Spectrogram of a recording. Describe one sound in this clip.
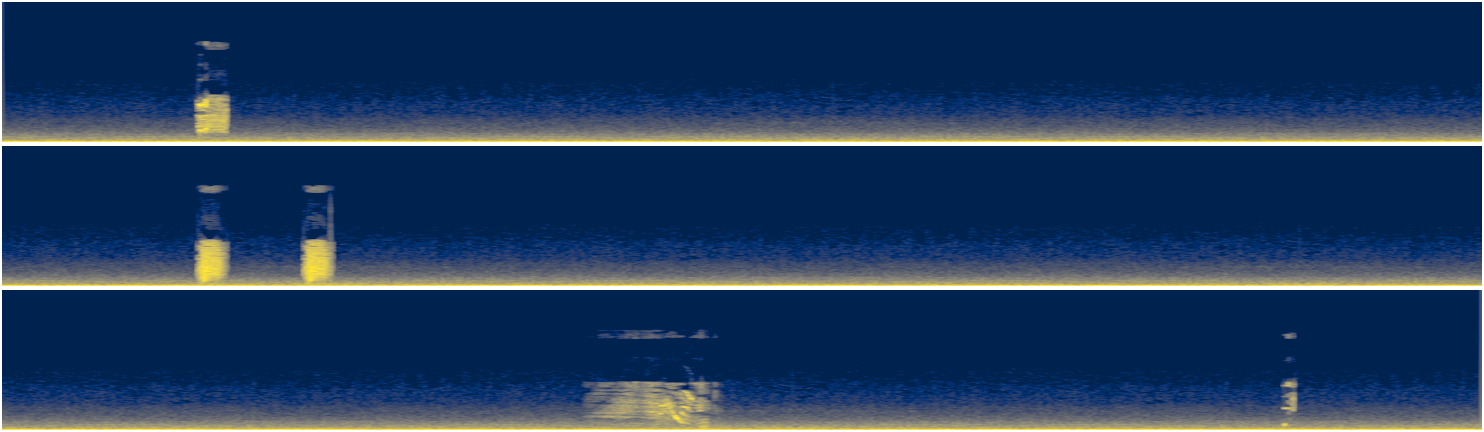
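Short game interface clicks sound now and then.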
